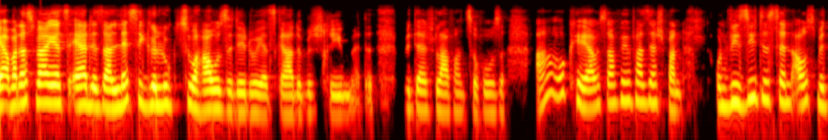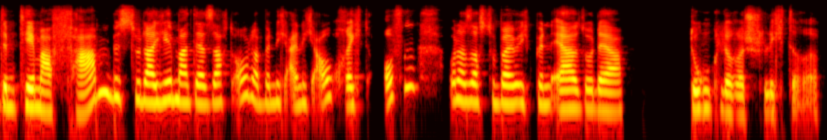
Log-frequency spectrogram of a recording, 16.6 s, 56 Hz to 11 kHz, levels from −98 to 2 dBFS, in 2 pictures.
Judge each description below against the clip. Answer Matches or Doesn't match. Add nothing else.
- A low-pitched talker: Doesn't match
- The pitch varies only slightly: Doesn't match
